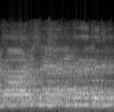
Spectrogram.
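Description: Live concert music from the stage sound system with a crowd singing along, many voices carrying the sung melody.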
